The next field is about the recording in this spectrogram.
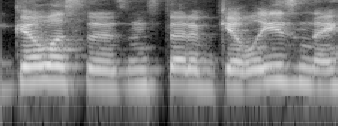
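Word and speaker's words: Gilles: to point out that there's a controversy about how to pronounce gillison i only learned myself recently when i when i first visited i called it gillies and that is wrong it's gillis's with an apostrophe at the end right and they train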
